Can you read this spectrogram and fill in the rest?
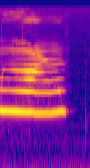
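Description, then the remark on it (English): A single drawn-out cat meow, steady and fairly loud, holding for over a second before cutting off into near silence. No one speaks. “It's checking me out. It's seeing if I'm going to die soon to eat my face off.”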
